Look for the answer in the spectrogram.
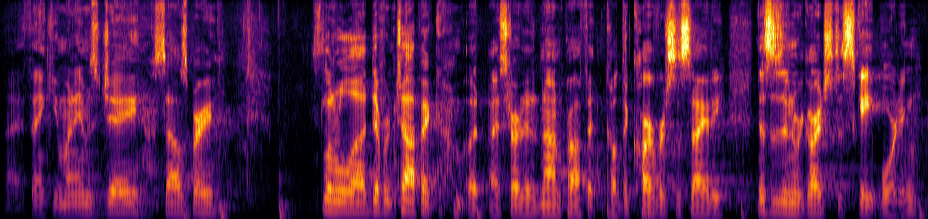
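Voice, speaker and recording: A man making a measured, earnest public comment at a council podium, with occasional hesitations. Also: medium pitch, steady tone. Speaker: public commenter, nonprofit founder. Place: city council chamber. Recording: echoey hall with long reverb.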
